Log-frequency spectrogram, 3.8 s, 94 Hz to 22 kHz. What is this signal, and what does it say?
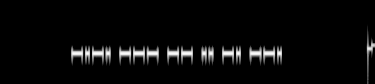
Morse code, heard as a keyed tone, about 36 wpm, 700 Hz. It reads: COMING
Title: Sentences from Top 1300 Words - New Word Drill - 35wpm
